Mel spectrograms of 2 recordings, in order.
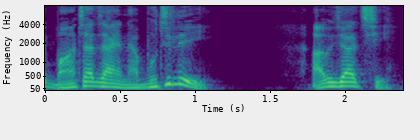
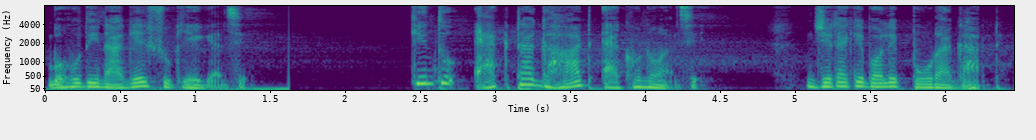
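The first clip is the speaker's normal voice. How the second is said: low, grave storyteller voice; story narration; 3 semitones lower than usual. A narrator's reading. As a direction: narrate the ghost legend ominously. Narrator voice between scenes. (গম্ভীর গল্পকথকের বর্ণনা)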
